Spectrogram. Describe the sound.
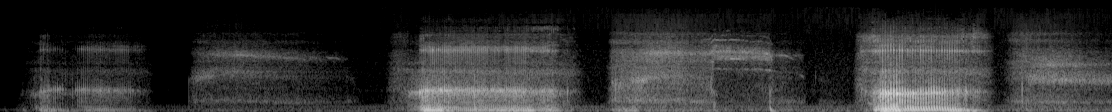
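A man snoring in bed makes several rasping, throaty breaths in an uneven rhythm, some louder and longer than others, with short silences between them.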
